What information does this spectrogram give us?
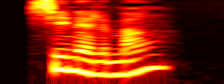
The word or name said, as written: Signalement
